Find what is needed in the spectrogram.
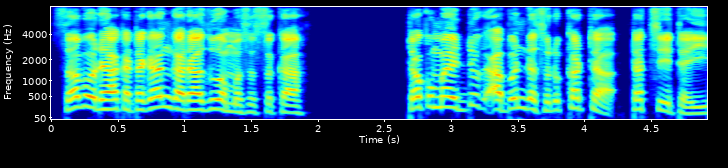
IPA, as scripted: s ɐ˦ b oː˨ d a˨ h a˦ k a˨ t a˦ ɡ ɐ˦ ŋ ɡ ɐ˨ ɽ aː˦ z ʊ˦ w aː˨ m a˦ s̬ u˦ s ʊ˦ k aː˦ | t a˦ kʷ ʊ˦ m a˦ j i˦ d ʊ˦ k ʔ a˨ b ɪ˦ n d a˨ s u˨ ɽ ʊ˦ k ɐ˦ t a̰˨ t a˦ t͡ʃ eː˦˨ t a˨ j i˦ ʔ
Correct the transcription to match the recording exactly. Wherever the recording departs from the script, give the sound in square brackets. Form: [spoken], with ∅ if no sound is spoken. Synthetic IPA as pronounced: s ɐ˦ b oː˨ d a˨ h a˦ k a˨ t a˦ ɡ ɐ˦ ŋ ɡ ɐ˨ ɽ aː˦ z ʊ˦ w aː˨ m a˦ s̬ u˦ s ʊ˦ k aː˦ | t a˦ kʷ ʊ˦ m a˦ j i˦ d ʊ˦ k ʔ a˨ b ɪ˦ n d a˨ s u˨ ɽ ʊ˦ k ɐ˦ t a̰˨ t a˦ t͡ʃ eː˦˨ t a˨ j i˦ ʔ

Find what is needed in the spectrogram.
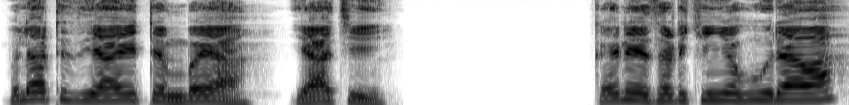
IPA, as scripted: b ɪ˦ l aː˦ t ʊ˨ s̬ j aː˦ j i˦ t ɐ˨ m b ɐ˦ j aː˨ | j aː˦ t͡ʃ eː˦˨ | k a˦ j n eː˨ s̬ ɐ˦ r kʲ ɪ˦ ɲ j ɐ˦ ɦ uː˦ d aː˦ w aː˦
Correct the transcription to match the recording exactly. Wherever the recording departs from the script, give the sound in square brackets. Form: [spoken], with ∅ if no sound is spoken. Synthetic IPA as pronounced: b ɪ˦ l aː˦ t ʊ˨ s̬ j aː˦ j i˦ t ɐ˨ m b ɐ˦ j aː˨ | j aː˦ t͡ʃ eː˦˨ | k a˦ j n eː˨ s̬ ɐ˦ [ɽ] kʲ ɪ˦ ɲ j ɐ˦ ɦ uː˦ d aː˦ w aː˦

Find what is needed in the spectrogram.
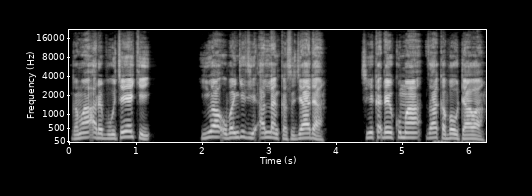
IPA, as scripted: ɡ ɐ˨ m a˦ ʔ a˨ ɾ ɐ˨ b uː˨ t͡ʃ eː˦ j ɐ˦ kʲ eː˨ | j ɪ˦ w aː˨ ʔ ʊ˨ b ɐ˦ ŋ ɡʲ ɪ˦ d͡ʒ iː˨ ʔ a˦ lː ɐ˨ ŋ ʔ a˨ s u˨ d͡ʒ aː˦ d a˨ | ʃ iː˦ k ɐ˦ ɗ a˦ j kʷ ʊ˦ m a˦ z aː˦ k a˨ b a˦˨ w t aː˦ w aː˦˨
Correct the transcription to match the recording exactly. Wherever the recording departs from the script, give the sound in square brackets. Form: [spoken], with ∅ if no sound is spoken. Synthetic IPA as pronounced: ɡ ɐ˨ m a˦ ʔ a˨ ɾ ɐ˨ b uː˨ t͡ʃ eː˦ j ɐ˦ kʲ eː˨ | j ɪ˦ w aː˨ ʔ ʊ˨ b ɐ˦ ŋ ɡʲ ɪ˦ d͡ʒ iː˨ ʔ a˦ lː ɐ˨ ŋ [k] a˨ s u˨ d͡ʒ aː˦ d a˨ | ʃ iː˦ k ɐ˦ ɗ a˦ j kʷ ʊ˦ m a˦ z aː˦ k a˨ b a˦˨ w t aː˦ w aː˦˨

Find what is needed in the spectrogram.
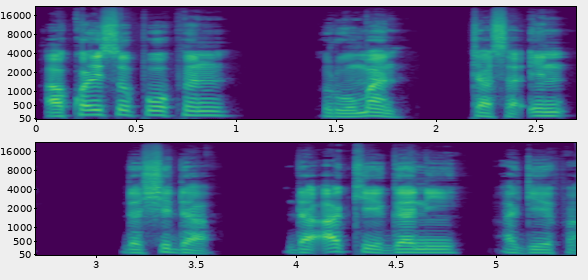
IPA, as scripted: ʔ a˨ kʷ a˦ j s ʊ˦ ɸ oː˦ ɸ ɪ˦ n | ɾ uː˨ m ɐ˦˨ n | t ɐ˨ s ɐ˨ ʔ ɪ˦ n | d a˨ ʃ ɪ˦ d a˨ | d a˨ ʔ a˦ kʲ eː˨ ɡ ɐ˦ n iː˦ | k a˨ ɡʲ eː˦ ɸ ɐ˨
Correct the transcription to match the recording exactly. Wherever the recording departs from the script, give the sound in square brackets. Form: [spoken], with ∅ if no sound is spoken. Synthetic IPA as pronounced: ʔ a˨ kʷ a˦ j s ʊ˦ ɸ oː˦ ɸ ɪ˦ n | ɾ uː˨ m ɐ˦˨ n | t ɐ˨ s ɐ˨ ʔ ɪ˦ n | d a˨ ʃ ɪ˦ d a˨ | d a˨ ʔ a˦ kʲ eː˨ ɡ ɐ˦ n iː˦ | [ʔ] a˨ ɡʲ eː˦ ɸ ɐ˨

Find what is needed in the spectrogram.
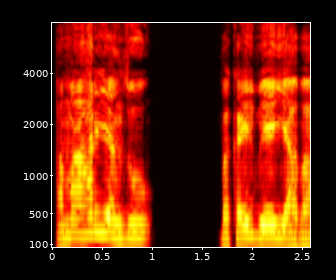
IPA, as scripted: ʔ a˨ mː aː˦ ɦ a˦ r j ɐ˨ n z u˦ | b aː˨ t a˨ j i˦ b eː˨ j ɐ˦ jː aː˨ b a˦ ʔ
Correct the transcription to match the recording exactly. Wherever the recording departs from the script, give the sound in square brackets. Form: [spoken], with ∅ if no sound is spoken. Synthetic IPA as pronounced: ʔ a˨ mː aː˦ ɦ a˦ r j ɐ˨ n z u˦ | b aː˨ [k] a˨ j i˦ b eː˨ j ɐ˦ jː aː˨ b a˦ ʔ

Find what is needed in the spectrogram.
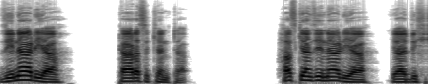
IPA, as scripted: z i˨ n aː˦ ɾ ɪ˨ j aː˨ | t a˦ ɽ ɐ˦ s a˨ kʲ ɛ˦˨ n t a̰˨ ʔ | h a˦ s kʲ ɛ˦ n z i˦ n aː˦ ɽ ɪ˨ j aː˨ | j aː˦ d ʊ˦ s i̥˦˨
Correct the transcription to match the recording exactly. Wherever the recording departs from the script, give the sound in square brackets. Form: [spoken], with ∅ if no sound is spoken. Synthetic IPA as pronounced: z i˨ n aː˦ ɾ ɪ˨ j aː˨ | t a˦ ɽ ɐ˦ s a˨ kʲ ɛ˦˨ n t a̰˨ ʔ | h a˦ s kʲ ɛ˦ n z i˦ n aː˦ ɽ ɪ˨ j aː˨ | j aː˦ d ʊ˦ [ʃ] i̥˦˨

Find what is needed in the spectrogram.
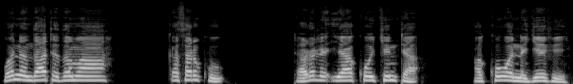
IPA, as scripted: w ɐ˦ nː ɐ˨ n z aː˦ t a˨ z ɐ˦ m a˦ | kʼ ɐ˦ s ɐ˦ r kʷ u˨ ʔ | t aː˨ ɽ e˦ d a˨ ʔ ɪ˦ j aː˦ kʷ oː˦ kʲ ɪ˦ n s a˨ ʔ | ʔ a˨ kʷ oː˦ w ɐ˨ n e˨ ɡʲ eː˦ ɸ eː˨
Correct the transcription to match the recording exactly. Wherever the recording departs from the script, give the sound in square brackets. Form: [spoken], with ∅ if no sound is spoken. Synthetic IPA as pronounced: w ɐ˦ nː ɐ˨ n z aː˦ t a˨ z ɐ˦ m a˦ | kʼ ɐ˦ s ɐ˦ r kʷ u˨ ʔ | t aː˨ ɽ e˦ d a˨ ʔ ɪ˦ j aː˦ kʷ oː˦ kʲ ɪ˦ n [t] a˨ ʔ | ʔ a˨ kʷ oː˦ w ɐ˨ n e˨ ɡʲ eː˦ ɸ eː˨

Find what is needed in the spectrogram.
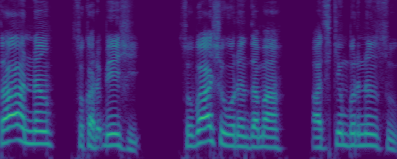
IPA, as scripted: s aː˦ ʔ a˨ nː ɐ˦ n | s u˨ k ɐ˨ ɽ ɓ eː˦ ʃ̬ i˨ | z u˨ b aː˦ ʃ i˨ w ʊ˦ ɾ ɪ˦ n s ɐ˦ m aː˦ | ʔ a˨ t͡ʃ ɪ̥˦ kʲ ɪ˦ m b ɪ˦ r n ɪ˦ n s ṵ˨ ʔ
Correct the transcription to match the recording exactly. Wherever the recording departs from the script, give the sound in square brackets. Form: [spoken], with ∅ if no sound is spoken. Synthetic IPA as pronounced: s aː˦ ʔ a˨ nː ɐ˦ n | s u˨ k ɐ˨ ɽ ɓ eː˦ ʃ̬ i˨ | [s] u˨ b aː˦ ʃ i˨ w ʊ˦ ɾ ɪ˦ n [z] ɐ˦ m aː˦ | ʔ a˨ t͡ʃ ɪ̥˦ kʲ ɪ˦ m b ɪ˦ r n ɪ˦ n s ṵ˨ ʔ

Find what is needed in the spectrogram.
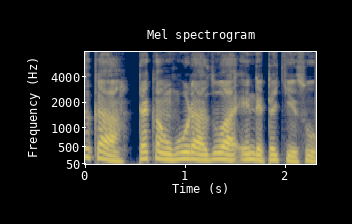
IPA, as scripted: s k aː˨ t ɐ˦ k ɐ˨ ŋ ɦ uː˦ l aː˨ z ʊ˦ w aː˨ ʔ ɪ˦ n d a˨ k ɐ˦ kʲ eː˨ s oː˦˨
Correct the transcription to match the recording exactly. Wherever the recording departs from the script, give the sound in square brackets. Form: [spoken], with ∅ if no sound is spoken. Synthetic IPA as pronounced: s k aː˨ t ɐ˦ k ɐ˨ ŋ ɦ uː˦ [ɽ] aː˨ z ʊ˦ w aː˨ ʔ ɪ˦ n d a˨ [t] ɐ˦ kʲ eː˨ s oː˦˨

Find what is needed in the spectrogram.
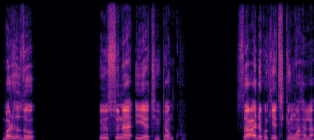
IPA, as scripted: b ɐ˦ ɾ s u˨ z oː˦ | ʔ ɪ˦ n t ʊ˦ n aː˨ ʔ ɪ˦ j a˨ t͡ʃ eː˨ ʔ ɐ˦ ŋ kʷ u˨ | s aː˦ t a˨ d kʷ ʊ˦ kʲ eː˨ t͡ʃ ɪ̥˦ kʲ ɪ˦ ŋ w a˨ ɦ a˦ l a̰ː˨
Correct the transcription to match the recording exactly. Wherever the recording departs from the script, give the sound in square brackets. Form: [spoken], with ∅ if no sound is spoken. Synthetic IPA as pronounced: b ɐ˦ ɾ s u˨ z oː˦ | ʔ ɪ˦ n [s] ʊ˦ n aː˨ ʔ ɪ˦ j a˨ t͡ʃ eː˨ [t] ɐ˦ ŋ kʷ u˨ | s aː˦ [ʔ] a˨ d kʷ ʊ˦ kʲ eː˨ t͡ʃ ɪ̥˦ kʲ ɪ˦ ŋ w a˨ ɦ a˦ l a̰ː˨

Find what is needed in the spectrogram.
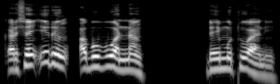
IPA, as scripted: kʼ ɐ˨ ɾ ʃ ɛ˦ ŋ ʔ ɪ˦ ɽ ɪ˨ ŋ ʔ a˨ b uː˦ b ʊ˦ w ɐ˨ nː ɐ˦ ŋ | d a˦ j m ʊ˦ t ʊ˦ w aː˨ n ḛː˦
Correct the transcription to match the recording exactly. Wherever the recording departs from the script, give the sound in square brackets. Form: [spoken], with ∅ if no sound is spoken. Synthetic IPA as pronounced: kʼ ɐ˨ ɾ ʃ ɛ˦ ŋ ʔ ɪ˦ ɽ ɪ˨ ŋ ʔ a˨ b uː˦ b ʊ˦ w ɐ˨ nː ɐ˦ ŋ | d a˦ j m ʊ˦ t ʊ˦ w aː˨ n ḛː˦

